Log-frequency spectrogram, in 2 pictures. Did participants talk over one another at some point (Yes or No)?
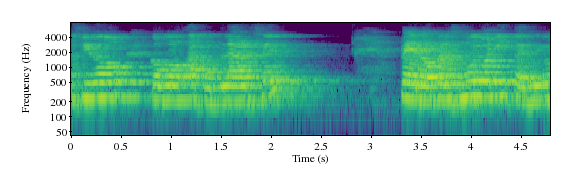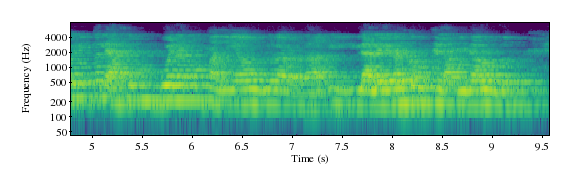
No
